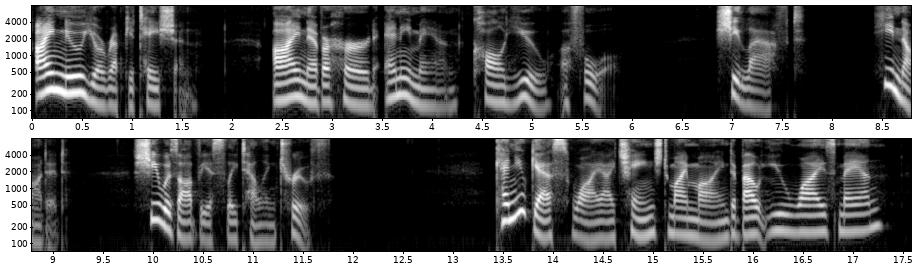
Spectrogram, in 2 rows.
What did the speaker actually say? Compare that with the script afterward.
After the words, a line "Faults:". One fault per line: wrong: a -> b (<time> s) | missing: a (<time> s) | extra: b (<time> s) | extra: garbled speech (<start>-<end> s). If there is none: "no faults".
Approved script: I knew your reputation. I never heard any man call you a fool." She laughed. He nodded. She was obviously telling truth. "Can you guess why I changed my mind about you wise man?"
I knew your reputation. I never heard any man call you a fool." She laughed. He nodded. She was obviously telling truth. "Can you guess why I changed my mind about you wise man?"
Faults:
no faults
